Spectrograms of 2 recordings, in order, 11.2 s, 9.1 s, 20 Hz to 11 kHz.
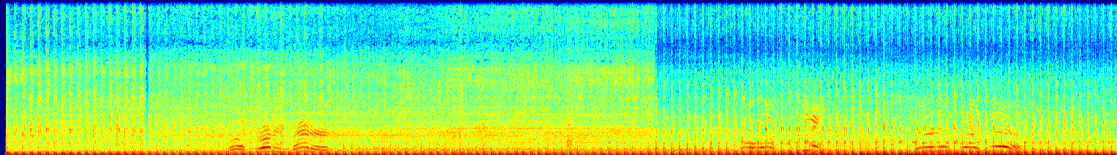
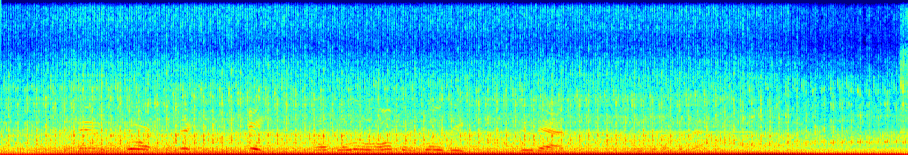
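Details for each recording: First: Case CK 530 tractor, long-running misfire despite new wires, cap and rotor: low rhythmic idle with an uneven, loping pulse; one valve found stuck down, not opening or closing, leaving a dead cylinder. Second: 1967 Case Construction King 530 tractor after fixing a stuck valve that caused a misfire: steady, even low idle thrum with no stumbles or missing beats; sounds like a happier tractor on every cylinder.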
